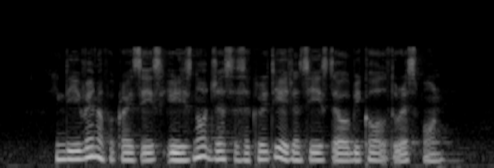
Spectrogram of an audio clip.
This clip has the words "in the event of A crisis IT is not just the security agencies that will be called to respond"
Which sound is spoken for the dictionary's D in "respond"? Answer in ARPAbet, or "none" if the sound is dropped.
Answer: none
